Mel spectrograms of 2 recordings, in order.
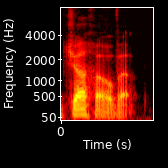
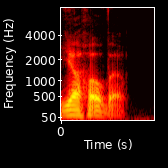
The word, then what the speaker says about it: Yehovah: That's the reason why the King James said Jehovah. – Right. – They pronounce the J, we don't. – Right. – Yehovah. It's a three-syllable name.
